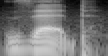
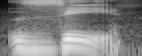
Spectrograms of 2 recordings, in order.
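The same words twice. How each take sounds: First: The letter is said the British way, zed. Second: The letter is said the American way, zee.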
